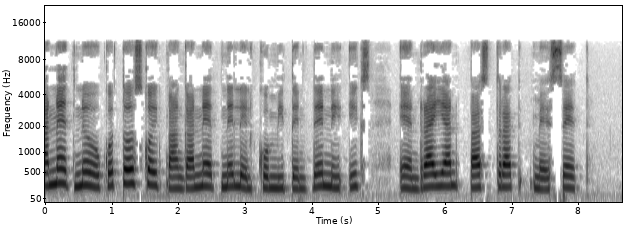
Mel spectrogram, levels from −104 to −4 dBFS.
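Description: The speech sounds watery and swirly throughout, with nothing above 11.3 kHz. The likely cause is MP3 compression at a bitrate near 48 kbps.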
